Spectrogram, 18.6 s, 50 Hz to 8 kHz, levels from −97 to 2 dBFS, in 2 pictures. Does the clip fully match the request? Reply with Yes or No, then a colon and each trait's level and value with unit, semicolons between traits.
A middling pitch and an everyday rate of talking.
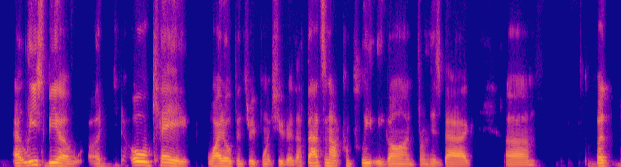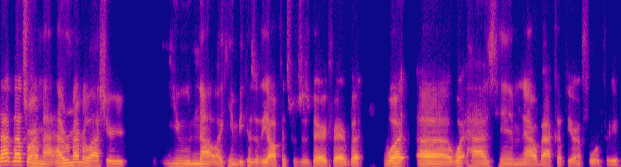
No: low, 115 Hz; average, 185 wpm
